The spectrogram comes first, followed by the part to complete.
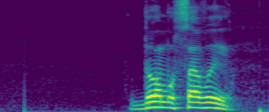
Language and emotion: Russian, neutral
